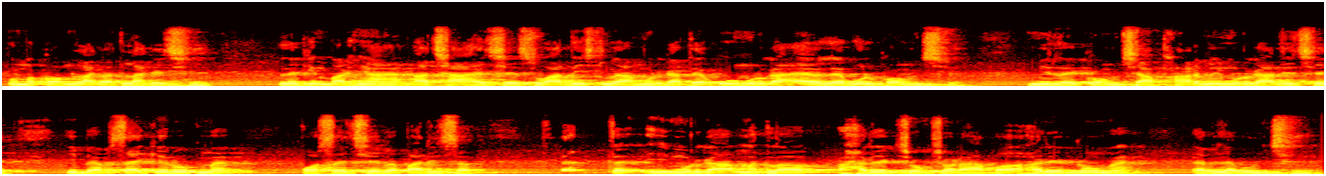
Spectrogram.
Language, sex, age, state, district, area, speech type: Maithili, male, 60+, Bihar, Madhepura, urban, spontaneous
